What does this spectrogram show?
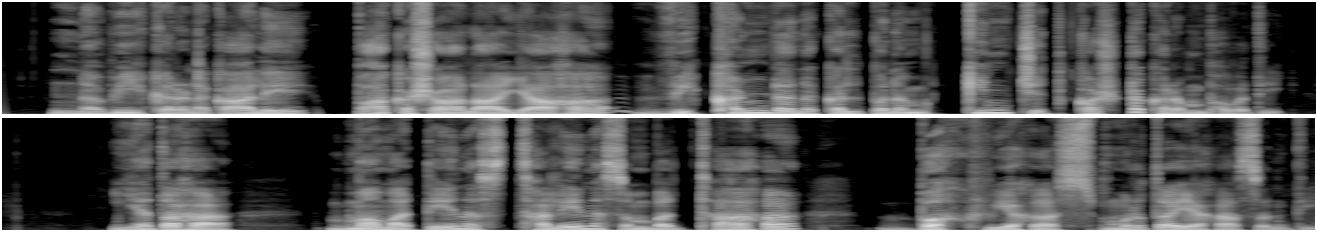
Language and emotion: Sanskrit, sad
